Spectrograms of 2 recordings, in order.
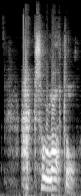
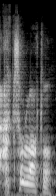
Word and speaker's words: axolotl: I can't remember why now, but axolotl, that's not how you pronounce it. The correct pronunciation of axolotl is axolot, because it comes from that, the dialect of the origin, axolot.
